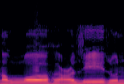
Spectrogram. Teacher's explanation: اللہ کا لام زبر کی وجہ سے پر پڑا جائے گا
